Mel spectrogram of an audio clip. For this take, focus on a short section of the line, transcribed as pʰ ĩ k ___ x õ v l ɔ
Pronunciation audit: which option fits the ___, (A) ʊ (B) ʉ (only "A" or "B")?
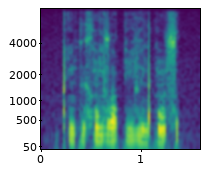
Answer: B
